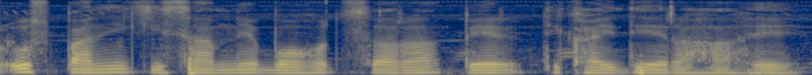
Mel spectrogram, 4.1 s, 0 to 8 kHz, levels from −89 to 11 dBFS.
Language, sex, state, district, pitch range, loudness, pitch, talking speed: Hindi, male, Arunachal Pradesh, Lower Dibang Valley, 110-115 Hz, -19 LUFS, 110 Hz, 160 wpm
